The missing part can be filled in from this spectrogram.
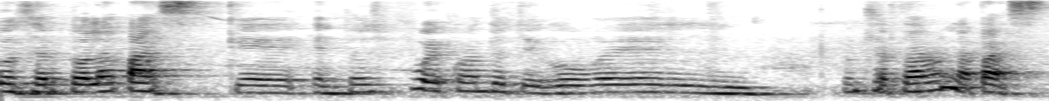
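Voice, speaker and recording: A woman with a fairly low pitch at a very slow pace, amid noticeable background noise and audible room echo. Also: ordinary pitch variation. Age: 80s+. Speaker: witness of armed conflict. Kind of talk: testimony. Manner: halting.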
